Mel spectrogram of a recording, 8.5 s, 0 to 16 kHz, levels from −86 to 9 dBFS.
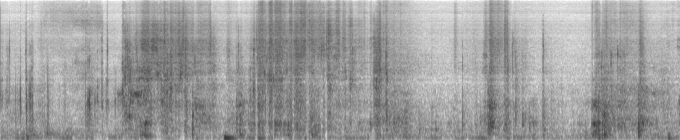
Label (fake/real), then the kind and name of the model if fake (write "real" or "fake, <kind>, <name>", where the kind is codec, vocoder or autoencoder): fake, codec, SNAC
